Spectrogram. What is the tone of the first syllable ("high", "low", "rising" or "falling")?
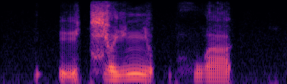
rising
